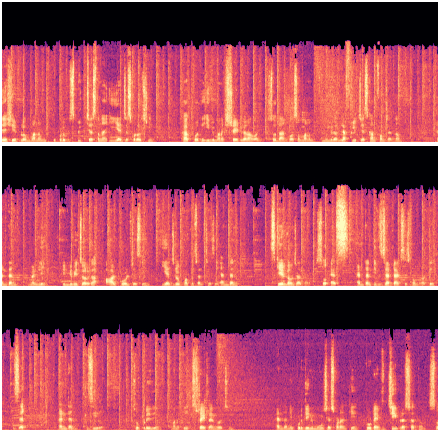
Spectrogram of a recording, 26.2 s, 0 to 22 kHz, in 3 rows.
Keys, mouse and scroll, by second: 9.7 click, 11.4 alt+click, 15.3 s.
